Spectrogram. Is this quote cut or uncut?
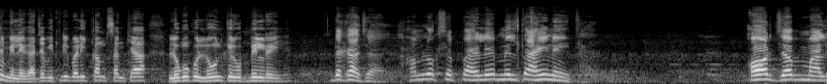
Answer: uncut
